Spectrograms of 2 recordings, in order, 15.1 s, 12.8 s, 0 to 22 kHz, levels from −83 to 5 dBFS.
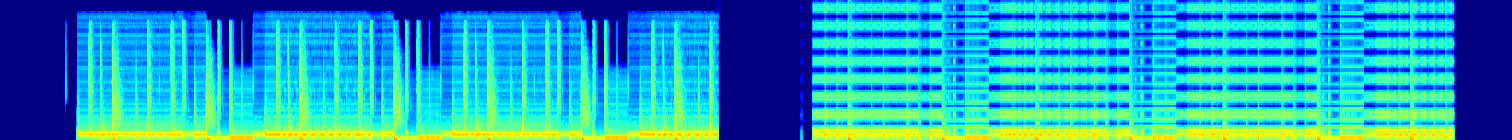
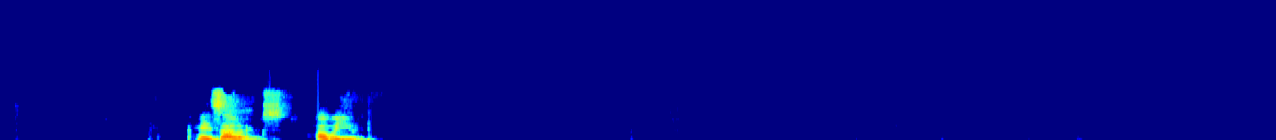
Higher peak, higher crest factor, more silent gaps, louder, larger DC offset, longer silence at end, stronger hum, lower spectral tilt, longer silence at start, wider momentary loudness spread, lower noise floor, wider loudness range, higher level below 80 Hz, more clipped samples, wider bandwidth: second, -8 dBFS vs -2 dBFS; second, 18 dB vs 28 dB; neither; about the same, -23 LUFS vs -21 LUFS; neither; second, 0.55 s vs 9.05 s; neither; second, -3 dB/octave vs -4.5 dB/octave; second, 0.75 s vs 2 s; second, 3 LU vs 15 LU; about the same, -87 dBFS vs under -90 dBFS; about the same, 2 LU vs 4 LU; first, -50 dBFS vs -74 dBFS; neither; first, over 20 kHz vs 8.4 kHz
